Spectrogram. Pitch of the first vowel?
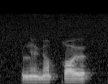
low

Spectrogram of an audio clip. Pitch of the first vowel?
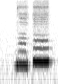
low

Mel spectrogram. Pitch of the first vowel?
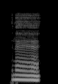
low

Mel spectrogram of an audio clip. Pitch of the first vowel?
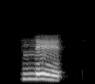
falling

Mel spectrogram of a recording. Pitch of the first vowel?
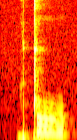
low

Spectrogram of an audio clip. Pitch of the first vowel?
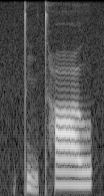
low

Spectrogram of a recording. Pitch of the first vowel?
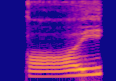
rising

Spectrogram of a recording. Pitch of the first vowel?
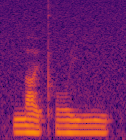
falling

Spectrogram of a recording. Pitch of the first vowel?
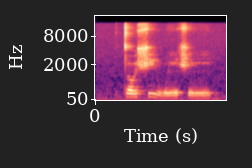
high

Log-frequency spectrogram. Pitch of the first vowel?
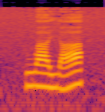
low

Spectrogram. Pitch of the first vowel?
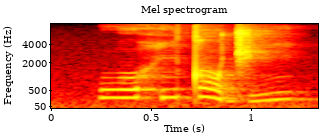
high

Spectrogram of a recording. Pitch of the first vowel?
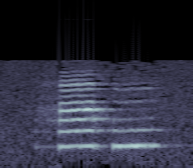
high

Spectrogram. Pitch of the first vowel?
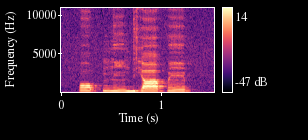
high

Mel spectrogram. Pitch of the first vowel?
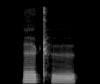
high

